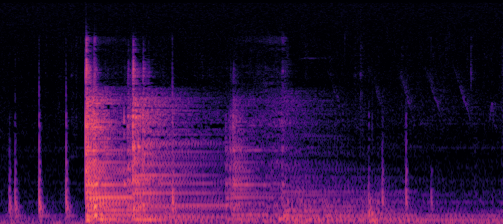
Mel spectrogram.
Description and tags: Contact mic on a door with a spring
